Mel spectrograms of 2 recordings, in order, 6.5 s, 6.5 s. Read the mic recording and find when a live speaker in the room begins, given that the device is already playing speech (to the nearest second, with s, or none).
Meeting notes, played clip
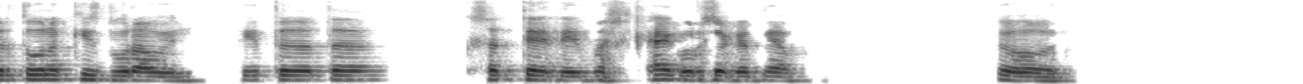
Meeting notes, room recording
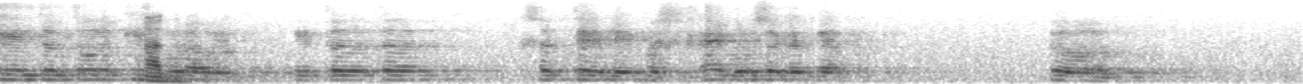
1 s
